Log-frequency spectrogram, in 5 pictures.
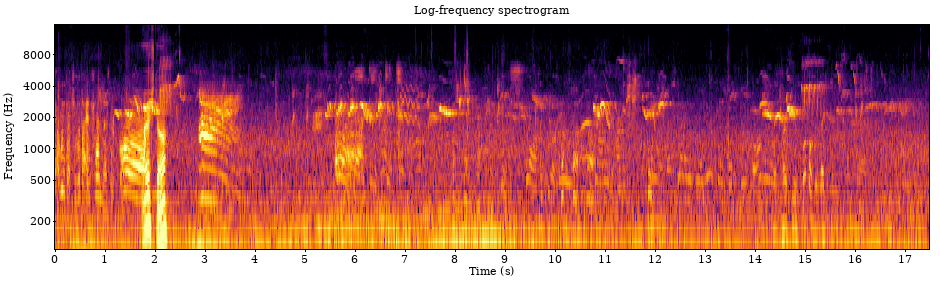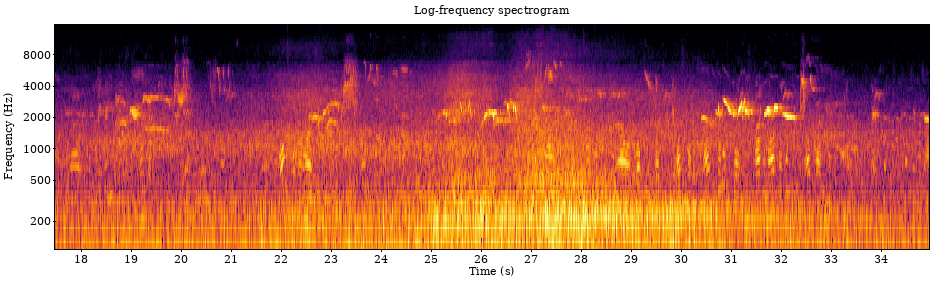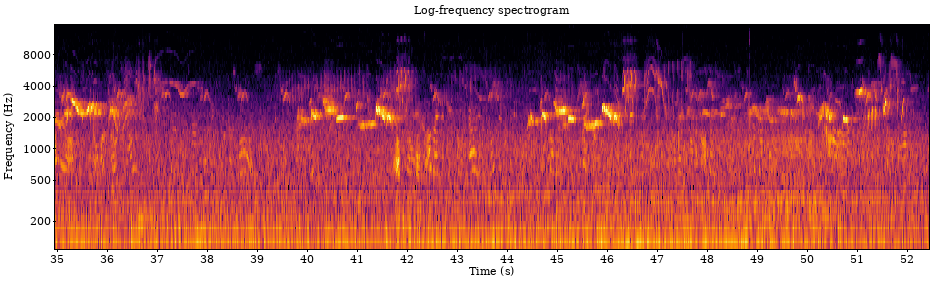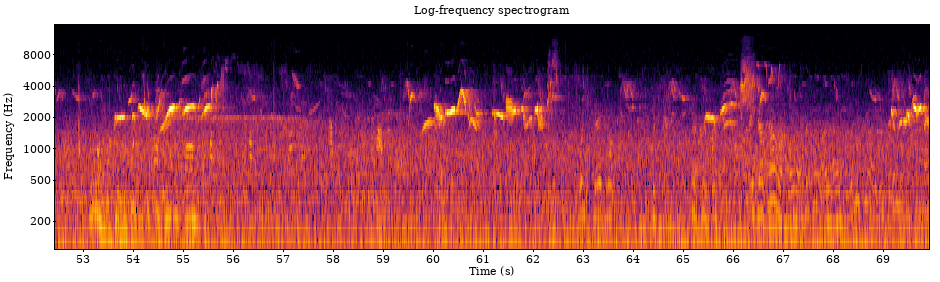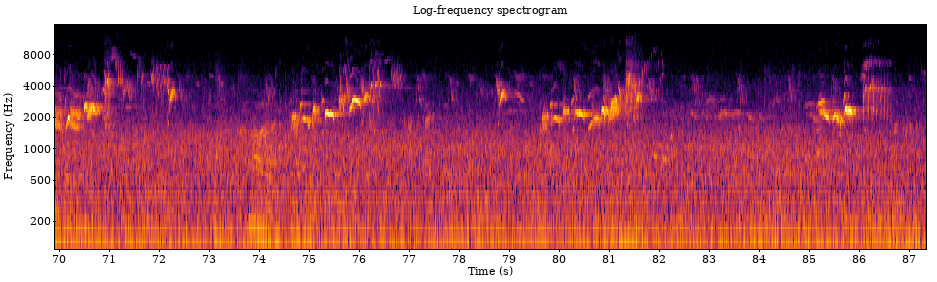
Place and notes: Parkstraße, Bad Berka, Deutschland - A blackbird in Spring 2021
A binaural recording. Headphones recommended for best listening experience.
At a Klinikum where a blackbird was taped in its full acoustic element.
Recording technology: Soundman OKM, Zoom F4.
Thüringen, Deutschland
